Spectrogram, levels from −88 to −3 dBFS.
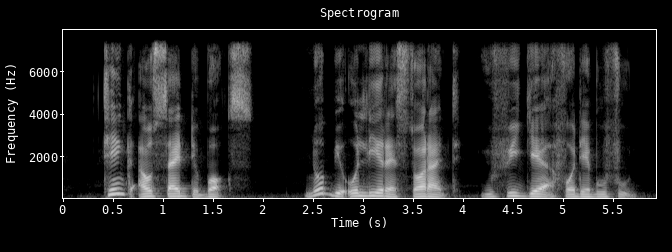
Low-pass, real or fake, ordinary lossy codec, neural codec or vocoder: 7.2 kHz; real; none; none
